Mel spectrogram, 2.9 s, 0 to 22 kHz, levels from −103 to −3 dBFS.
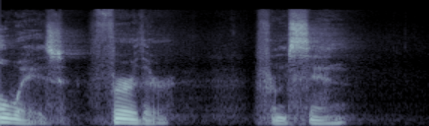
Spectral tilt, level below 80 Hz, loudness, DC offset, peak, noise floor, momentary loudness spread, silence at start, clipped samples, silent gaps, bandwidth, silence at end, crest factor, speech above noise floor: -3 dB/octave; -72 dBFS; -34 LUFS; under 0.1%; -16 dBFS; -70 dBFS; 20 LU; 0 s; under 0.1%; none; 16 kHz; 0.55 s; 20 dB; 35 dB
